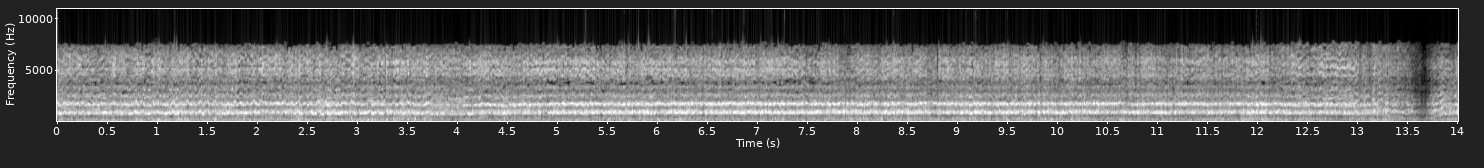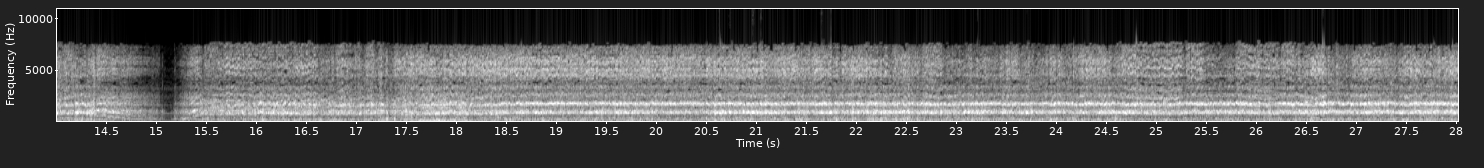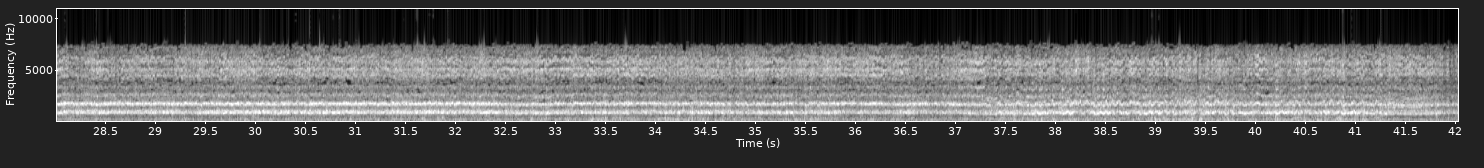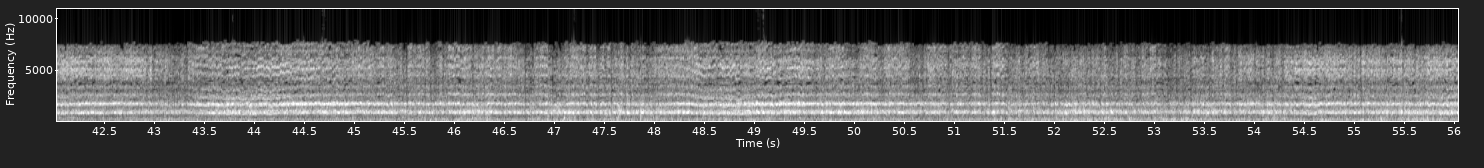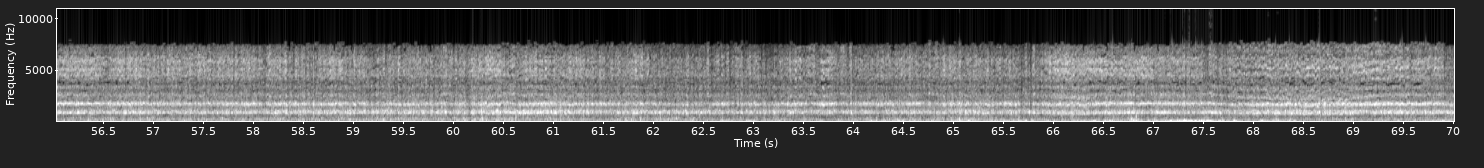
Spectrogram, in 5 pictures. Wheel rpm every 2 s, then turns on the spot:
190, 190, 210, 230, 230, 230, 180, 100, 190, 220, 230, 230, 230, 230, 230, 230, 230, 230, 220, 190, 200, 220, 230, 230, 230, 230, 230, 220, 230, 230, 230, 240, 240, 230, 220.
none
